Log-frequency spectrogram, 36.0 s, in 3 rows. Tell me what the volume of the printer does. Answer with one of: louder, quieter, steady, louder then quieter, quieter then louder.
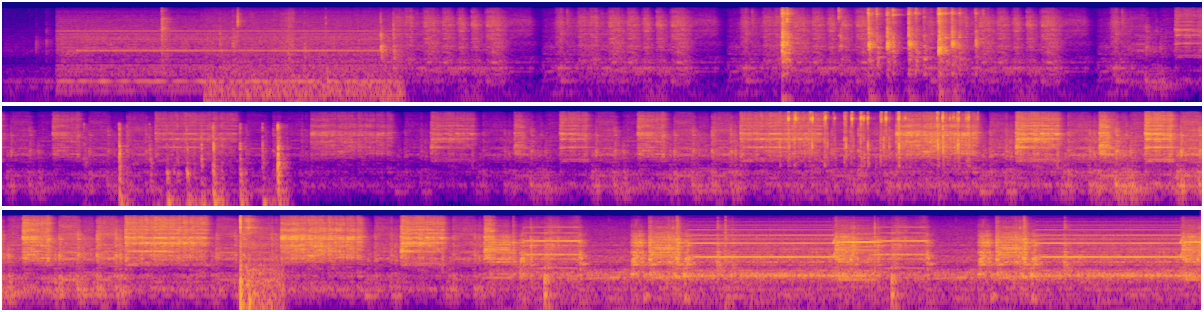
louder.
